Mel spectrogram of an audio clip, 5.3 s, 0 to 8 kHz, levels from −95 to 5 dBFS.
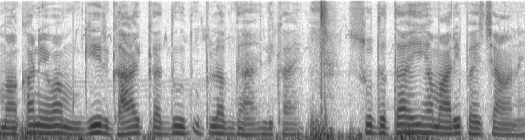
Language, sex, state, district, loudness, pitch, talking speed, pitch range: Hindi, male, Chhattisgarh, Raipur, -22 LUFS, 140 Hz, 170 wpm, 125-155 Hz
